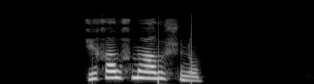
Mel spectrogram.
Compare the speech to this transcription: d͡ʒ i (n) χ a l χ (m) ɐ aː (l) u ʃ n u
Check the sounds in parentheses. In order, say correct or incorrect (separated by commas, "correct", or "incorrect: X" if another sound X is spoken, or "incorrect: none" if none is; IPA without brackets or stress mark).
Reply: incorrect: none, correct, correct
